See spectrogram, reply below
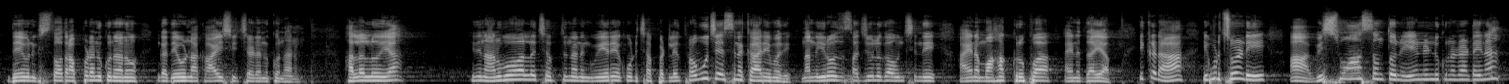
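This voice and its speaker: Fervent fast-talking male pastor. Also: high-pitched, big-room sound. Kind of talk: testimony sermon. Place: church hall.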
